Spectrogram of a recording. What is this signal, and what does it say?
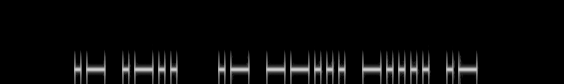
Morse code, heard as a keyed tone, about 20 wpm, 700 Hz. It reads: AL A76A
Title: CWT Exchange 20wpm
